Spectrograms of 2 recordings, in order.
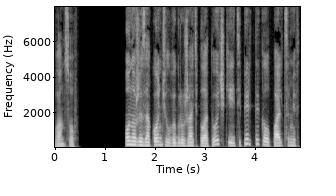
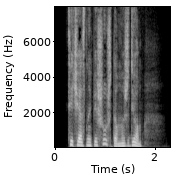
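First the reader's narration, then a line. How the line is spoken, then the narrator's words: Muttered. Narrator (Russian): пробормотал он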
